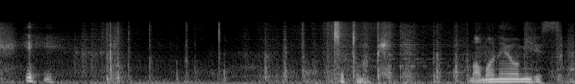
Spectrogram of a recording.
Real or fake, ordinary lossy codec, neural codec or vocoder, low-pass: fake; none; codec, 16 kHz, 0.9 kbps, LongCat-Audio-Codec; none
